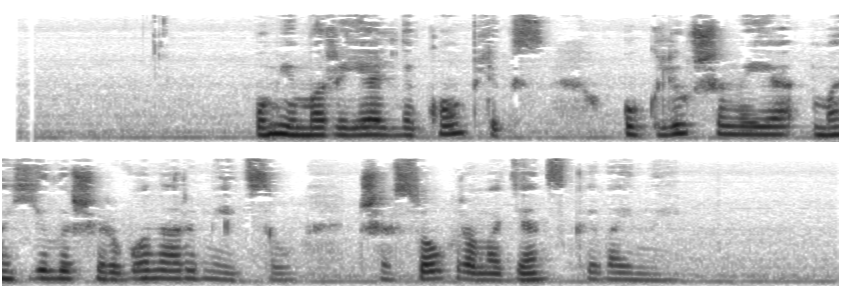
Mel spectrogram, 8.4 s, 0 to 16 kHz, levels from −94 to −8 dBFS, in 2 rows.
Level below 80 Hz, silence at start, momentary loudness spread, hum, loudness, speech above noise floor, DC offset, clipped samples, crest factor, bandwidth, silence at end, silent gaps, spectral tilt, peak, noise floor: -72 dBFS; 0.25 s; 13 LU; none; -26 LUFS; 26 dB; under 0.1%; under 0.1%; 20 dB; 11.5 kHz; 0.55 s; none; -4 dB/octave; -8 dBFS; -52 dBFS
